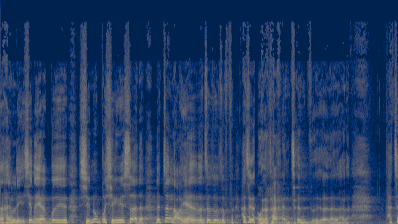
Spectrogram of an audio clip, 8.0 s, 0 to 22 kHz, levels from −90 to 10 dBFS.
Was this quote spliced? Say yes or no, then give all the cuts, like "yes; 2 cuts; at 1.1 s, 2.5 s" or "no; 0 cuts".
yes; 1 cut; at 5.1 s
